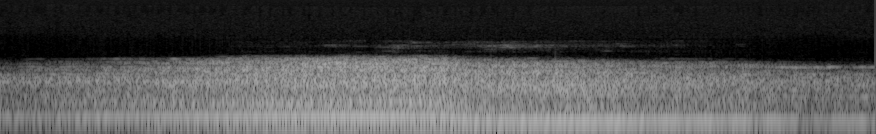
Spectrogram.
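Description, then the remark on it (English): A truck from the plant in Maywood drones steadily on the road, swelling in loudness with a low, humming pitch that dips partway through as it passes, then holds. No one speaks. “If it's one of the trucks from the plant in Maywood, I'll be able to tell in a minute.”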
